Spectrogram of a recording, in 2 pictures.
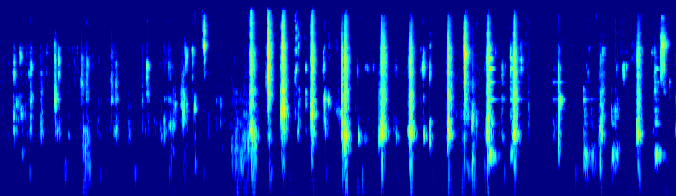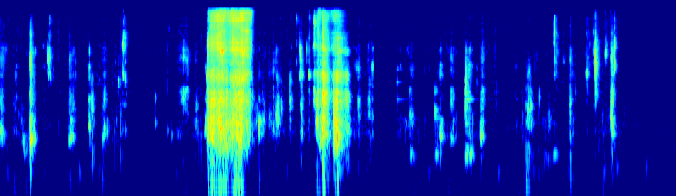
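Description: Close-miked chewing of chewy jjolmyeon noodles and dumplings: many quick wet clicks and smacks of the mouth. About two-thirds of the way through come two loud rushing slurps of the noodles, a second or so apart.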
